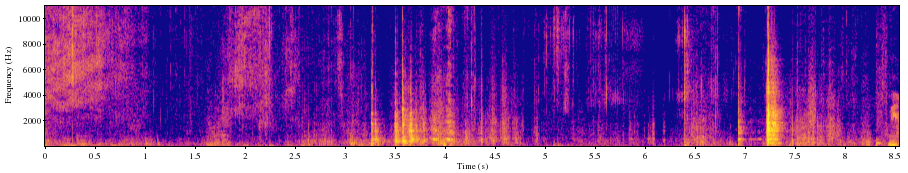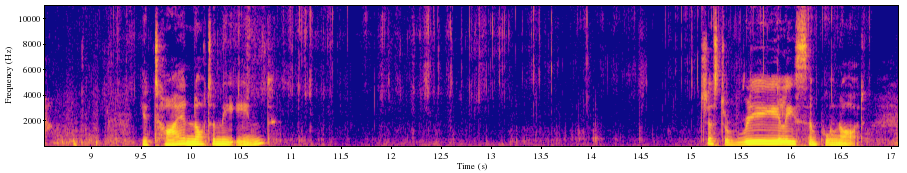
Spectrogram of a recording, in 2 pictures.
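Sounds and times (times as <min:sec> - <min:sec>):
raffia rustling and crinkling: 0:00.0 - 0:17.0.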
